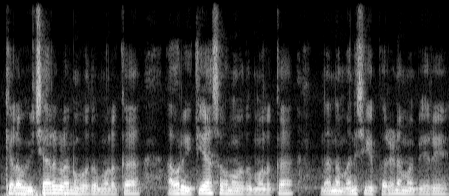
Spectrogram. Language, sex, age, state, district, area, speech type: Kannada, male, 60+, Karnataka, Gulbarga, urban, spontaneous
